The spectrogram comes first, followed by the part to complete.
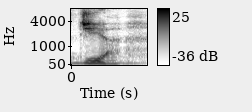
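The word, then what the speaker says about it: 贾: I pronounce it as jia. Wangsunjia asked rather than fing over the ancestral shrine why not fawn over the kitchen stove?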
